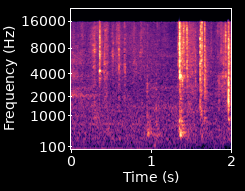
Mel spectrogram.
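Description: A few light clicks and ticks from hands handling wires and terminals inside an opened variable frequency drive, the sharpest about one and a half seconds in, over a faint steady background.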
